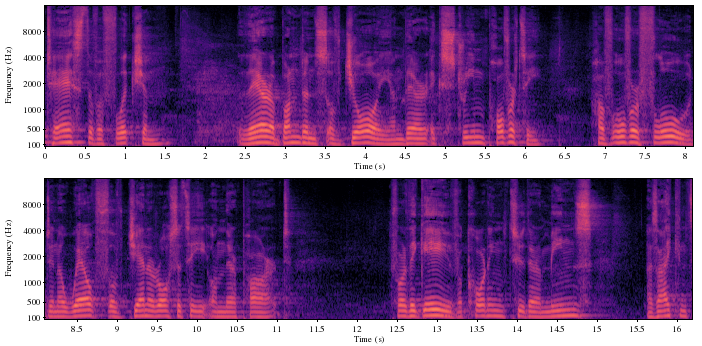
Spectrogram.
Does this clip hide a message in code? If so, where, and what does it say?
No.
